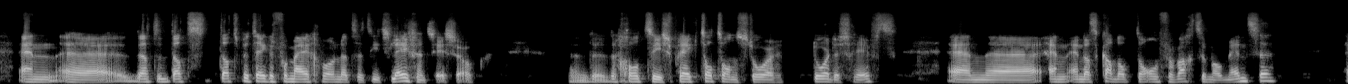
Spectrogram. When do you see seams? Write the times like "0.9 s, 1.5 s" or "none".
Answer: none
